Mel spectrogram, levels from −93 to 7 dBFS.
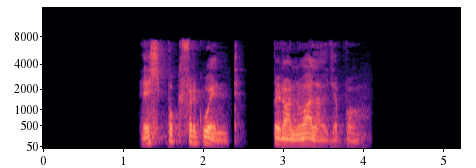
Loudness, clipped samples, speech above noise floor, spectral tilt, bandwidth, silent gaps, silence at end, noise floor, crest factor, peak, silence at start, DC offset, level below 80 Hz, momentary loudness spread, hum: -18 LUFS; under 0.1%; over 72 dB; -4.5 dB/octave; 7.8 kHz; none; 1.2 s; under -90 dBFS; 20 dB; -2 dBFS; 1.25 s; under 0.1%; -56 dBFS; 16 LU; 50 Hz at -55 dBFS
